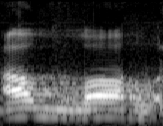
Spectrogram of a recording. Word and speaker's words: Allah: khidun sedikit tajwidnya Allahu lafaz jalalah lafaz Allah sebelumnya berbaris fathah itu dibacanya tafim Allah Allah tidak tidak ada huruf w-nya tapi Allah Allahu La ilaha Mad Jaiz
